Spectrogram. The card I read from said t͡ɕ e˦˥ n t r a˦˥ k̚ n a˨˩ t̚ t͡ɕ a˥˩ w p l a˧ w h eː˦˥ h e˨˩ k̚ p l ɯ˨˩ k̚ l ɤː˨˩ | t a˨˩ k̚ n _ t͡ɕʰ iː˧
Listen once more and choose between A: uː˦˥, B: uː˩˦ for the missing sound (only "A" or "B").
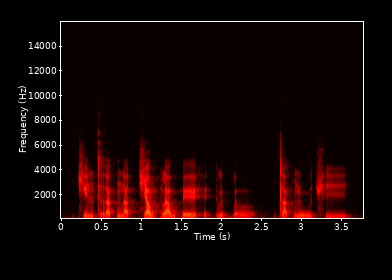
A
